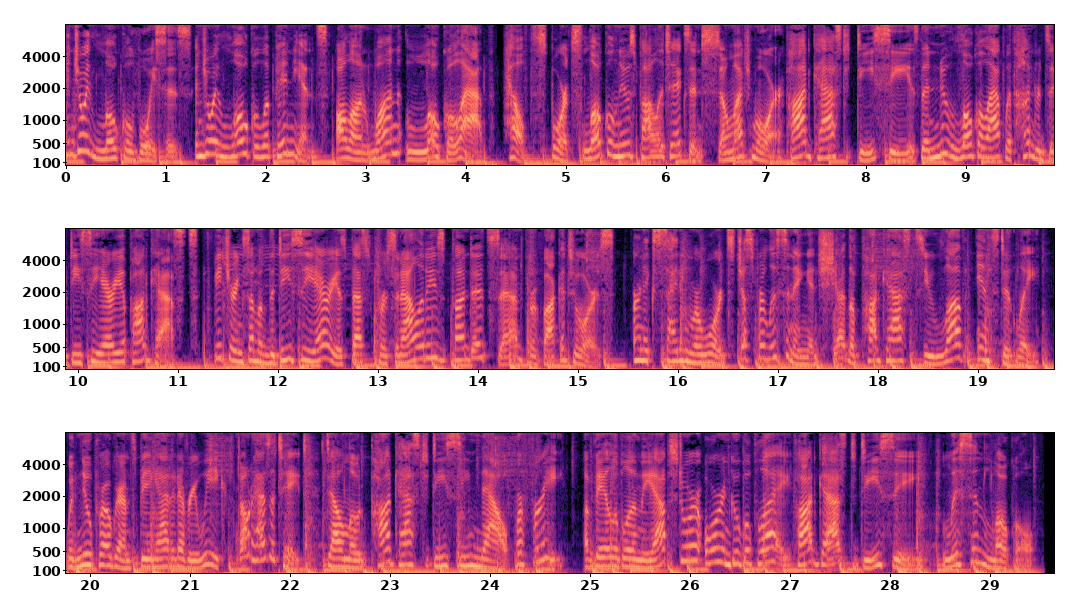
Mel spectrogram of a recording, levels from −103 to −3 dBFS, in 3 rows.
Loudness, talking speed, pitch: -21 LUFS, 170 wpm, 165 Hz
